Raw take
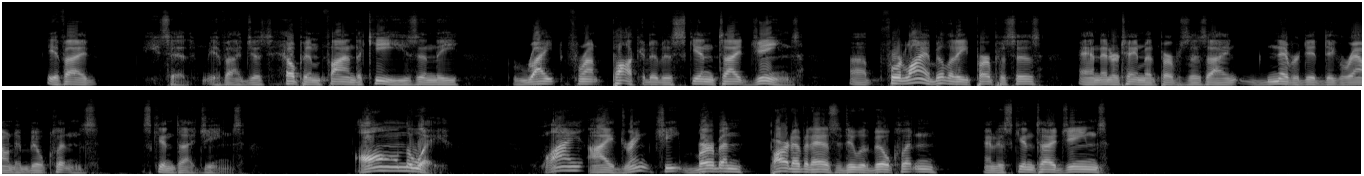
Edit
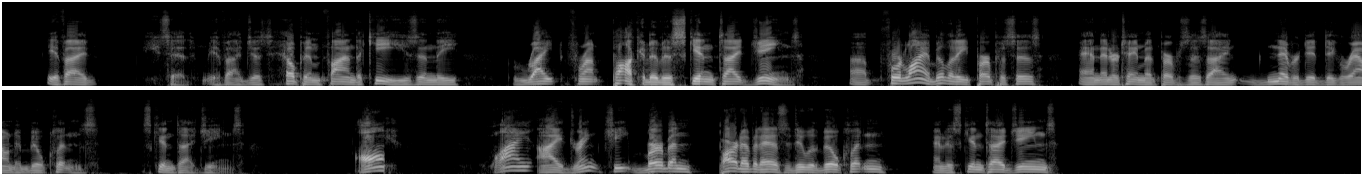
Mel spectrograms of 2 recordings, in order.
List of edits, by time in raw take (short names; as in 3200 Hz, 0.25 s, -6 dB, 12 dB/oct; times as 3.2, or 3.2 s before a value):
6.23–6.98 gain +7.5 dB
17.42–17.93 cut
